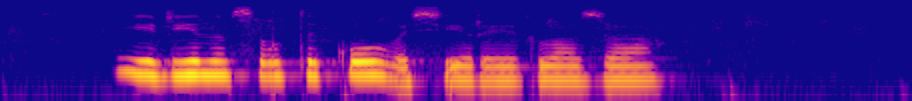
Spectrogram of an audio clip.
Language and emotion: Russian, sad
